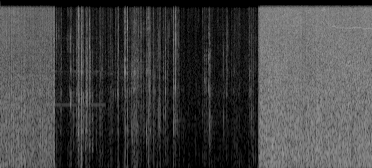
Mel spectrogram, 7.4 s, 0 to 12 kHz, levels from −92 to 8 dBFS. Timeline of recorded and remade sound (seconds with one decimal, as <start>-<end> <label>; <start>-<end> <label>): 0.0-4.1 recorded; 4.1-6.0 remade; 6.0-7.4 recorded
